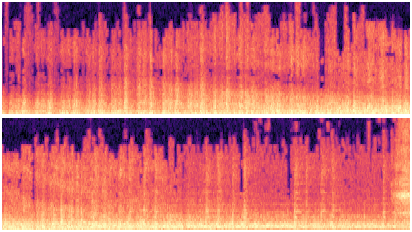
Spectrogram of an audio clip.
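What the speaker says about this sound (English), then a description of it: "A few more scenes of LMS locomotives complete our story of that great railway." An LMS railway locomotive hauling a train along the rails gives a loud, continuous rumble with a dense clickety-clack of wheels, steady throughout and with no voices.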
